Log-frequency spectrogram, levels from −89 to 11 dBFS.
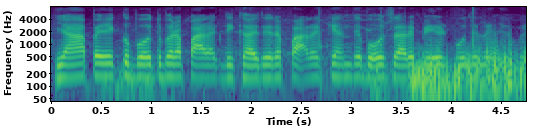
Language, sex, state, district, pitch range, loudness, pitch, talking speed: Hindi, male, Chandigarh, Chandigarh, 160-170 Hz, -14 LUFS, 165 Hz, 250 wpm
